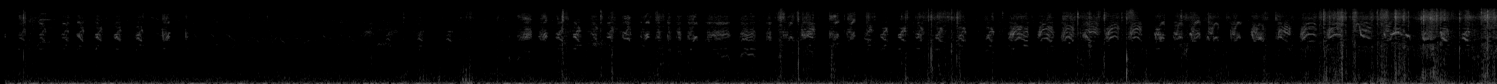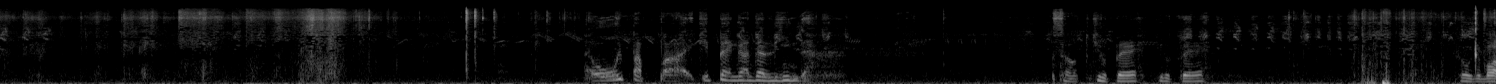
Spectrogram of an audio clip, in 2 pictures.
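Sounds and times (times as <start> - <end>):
small birds chirping: 0.0 - 29.9
bird wings flapping against cage: 28.5 - 29.3.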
